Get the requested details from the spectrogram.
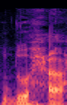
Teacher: হা গলা থেকে আনতে হবে, খারা জবর আছে, মদের হরকত এক আলিফ টান হবে, হাতেও এক আলিফ টান হবে।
